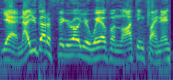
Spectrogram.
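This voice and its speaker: A man's voice: mid-range voice, very animated, quick pace, a bit bright, faint music behind. A man narrating a comedic video script in a slangy, sarcastic style.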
